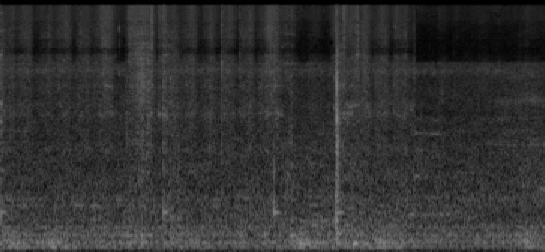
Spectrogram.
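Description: A rolling pin works paneer kulcha dough on a dusted surface, giving a steady soft rasping, rubbing sound that continues throughout without pause, close and fairly quiet, with no voices.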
